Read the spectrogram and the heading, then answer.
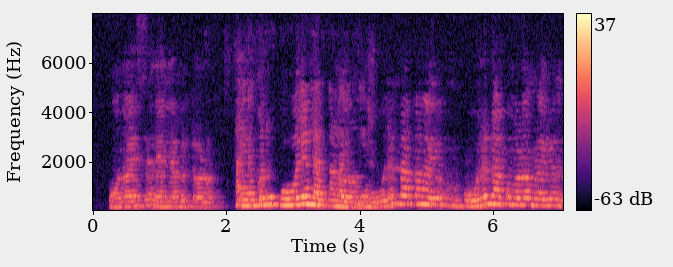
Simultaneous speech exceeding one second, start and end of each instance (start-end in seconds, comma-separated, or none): none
